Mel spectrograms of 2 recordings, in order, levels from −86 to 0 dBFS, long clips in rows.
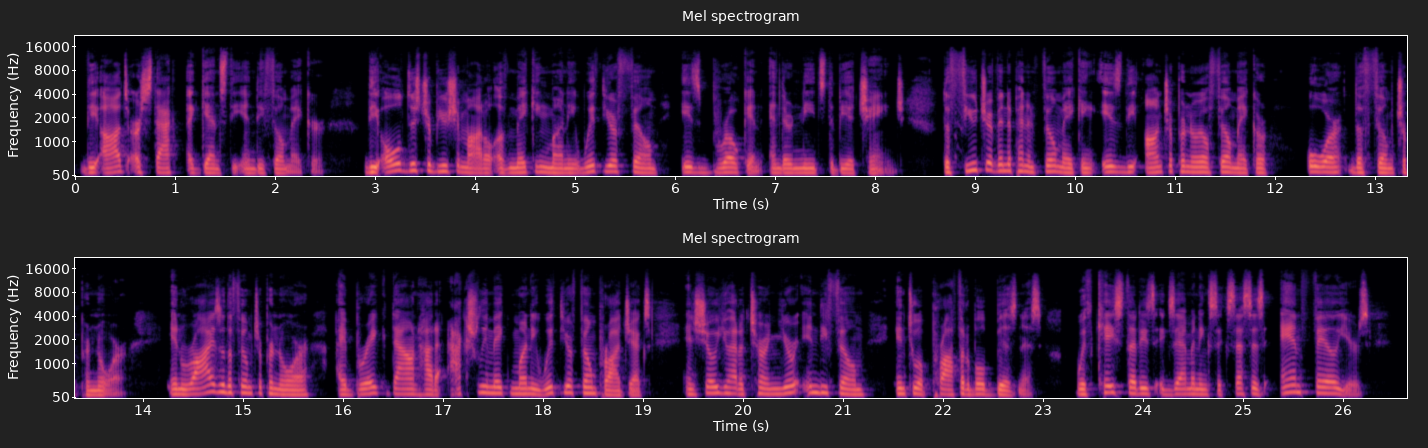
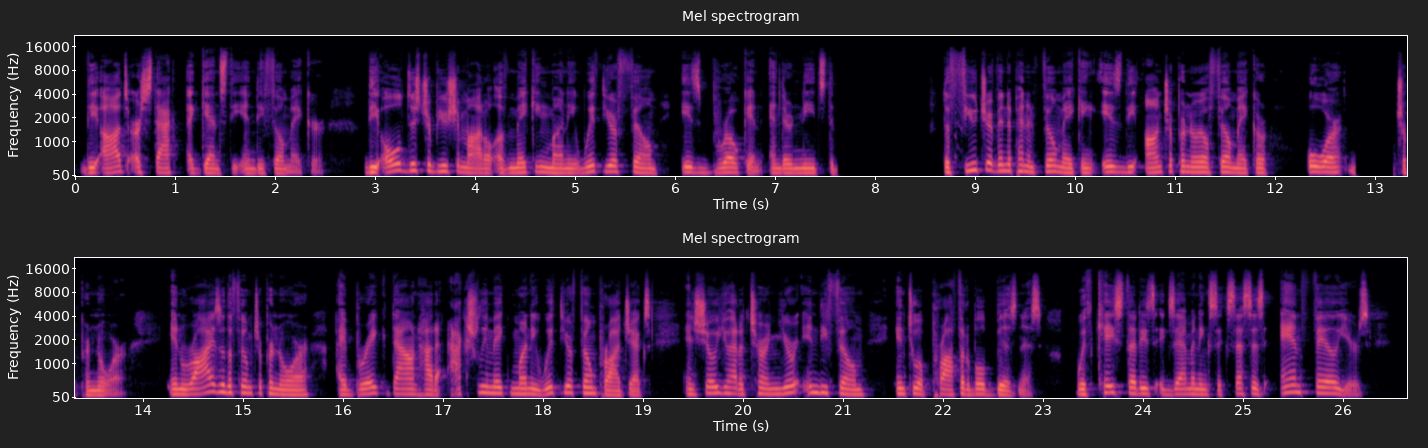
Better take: first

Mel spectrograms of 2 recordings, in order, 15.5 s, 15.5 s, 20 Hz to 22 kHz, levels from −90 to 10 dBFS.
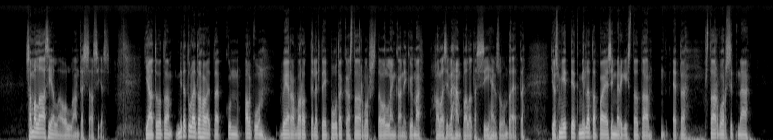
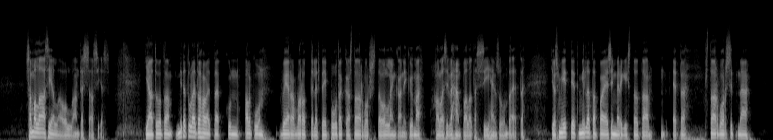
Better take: first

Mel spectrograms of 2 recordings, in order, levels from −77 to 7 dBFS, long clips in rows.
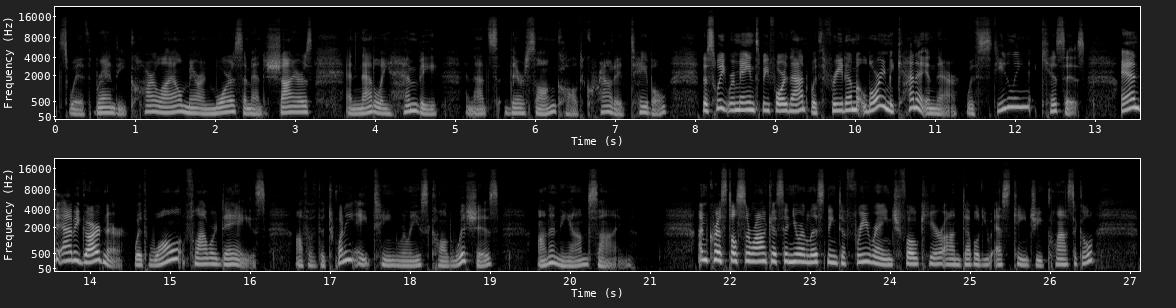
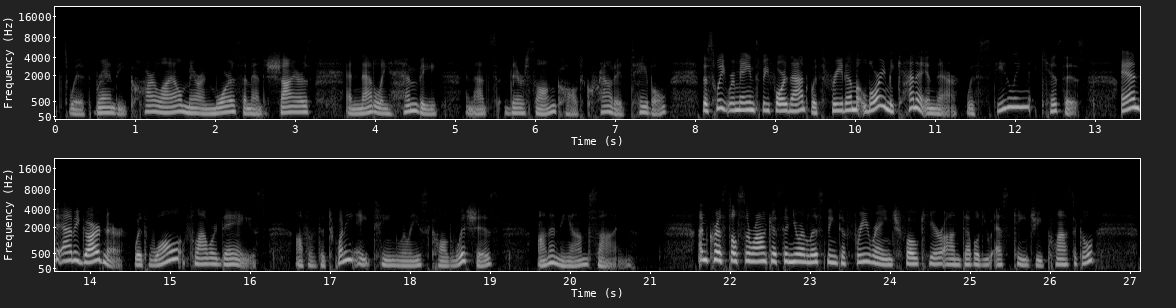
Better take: first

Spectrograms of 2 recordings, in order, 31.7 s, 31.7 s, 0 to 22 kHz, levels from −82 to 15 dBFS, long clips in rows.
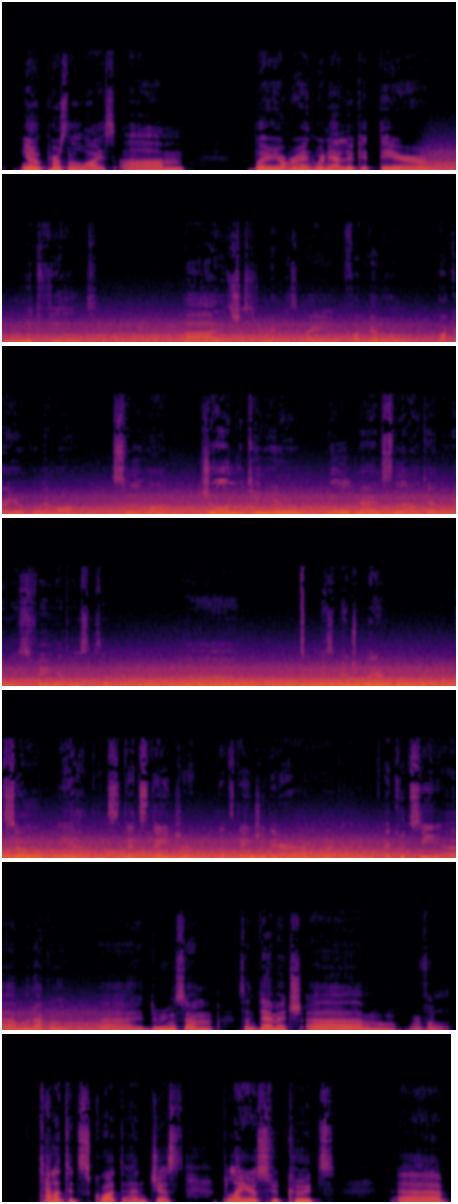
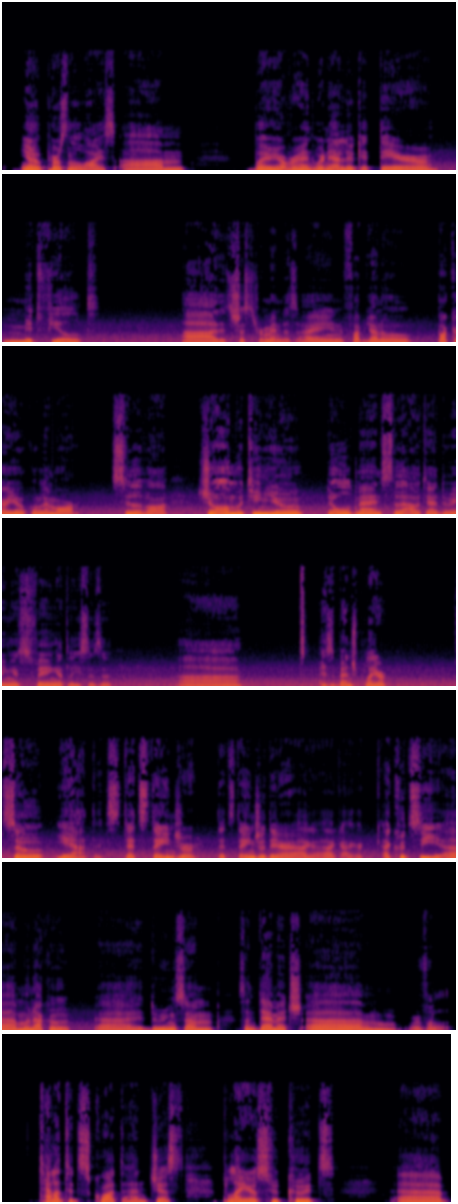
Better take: second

